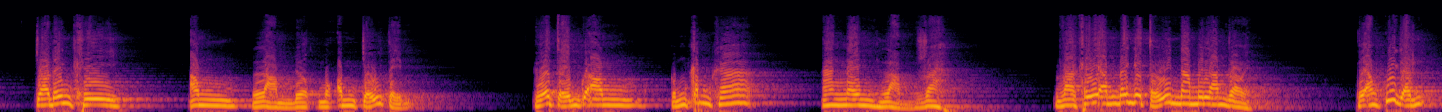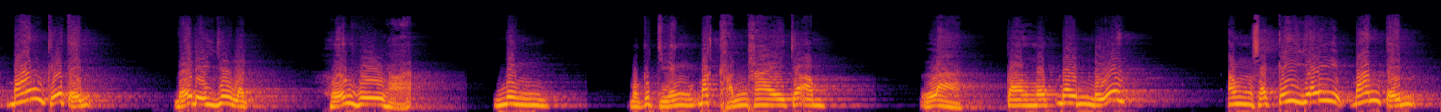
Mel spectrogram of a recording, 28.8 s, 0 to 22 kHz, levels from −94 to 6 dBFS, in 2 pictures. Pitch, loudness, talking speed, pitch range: 175 Hz, -18 LUFS, 130 wpm, 150-205 Hz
